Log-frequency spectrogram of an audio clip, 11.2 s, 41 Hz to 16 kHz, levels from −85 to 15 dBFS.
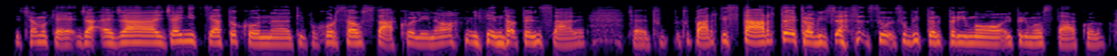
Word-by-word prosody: Diciamo 185 +1 -5
che 285 +8 -2
già 170 0 +3
è 170 - +1
già 185 +2 +4
è 175 - +2
già 200 +5 +2
iniziato 200 -2 -1
con 150 -3 -3
tipo 155 0 -12
corsa 180 +2 -1
a - - +8
ostacoli, 165 -2 -1
no, 165 +5 -3
mi 185 -6 -5
vien 180 -5 -1
da - - +3
pensare. 140 - -4 0.4
Cioè - - -6
tu - - -19
tu - - -18
parti, 150 +8 +1
start, 185 +3 +6
e 230 -3 +7
trovi 180 -2 +2
già 195 +5 +3
su 245 +8 -7
su 200 +3 -3
subito 210 -1 -5
il 175 - -2
primo 170 -4 0
il 165 - -7
primo 160 -1 -4
ostacolo. 140 -1 -6
175 Hz, 185 wpm, -22 LUFS, 160-190 Hz, 0.4 s, a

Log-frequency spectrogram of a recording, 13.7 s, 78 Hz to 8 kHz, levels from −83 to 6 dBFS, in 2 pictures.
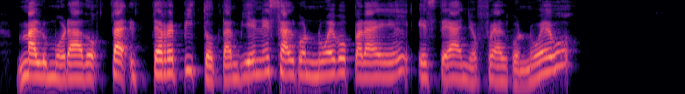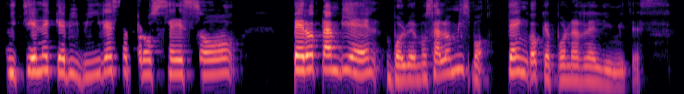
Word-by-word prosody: malhumorado. 180 -2 +2
Ta - - +6 0.2
te 210 - +6
repito, 220 -2 -1
también 180 +5 -3
es 235 +1 -5
algo 205 -1 +1
nuevo 205 +4 -2
para 185 0 0
él, 190 +7 -6
este 175 -1 -5
año 165 -4 -3
fue 165 +2 -6
algo 150 -4 -6
nuevo 240 - -3 1.1
y 225 -1 -3
tiene 245 +2 +3
que 230 -2 +3
vivir 210 +1 -7
ese 245 0 -1
proceso, 210 +1 -2 0.5
pero, 260 +1 +9
también 250 -5 +3
volvemos 165 +1 -2
a 190 - +1
lo 220 +3 -2
mismo, 265 +1 -7
tengo 225 -5 +1
que 170 -3 -3
ponerle 160 -2 -6
límites. 125 -5 -13
205 Hz, 135 wpm, -21 LUFS, 175-230 Hz, 1.1 s, pero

